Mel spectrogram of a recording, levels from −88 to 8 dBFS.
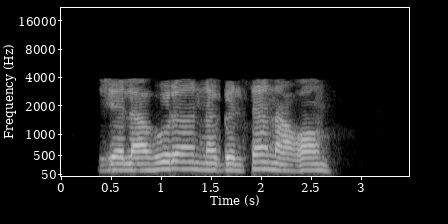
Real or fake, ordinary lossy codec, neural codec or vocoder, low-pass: fake; AAC, 16 kbps; vocoder, 44.1 kHz, 128 mel bands, Pupu-Vocoder; 7.2 kHz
